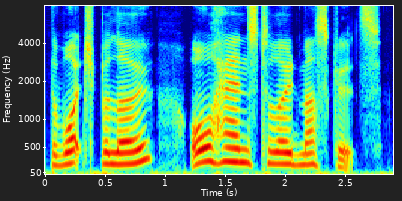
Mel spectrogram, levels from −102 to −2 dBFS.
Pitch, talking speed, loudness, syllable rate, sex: 210 Hz, 165 wpm, -16 LUFS, 4.2 syllables/s, female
